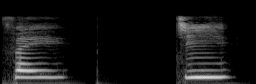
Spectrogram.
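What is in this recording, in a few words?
"fēijī", Mandarin Chinese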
